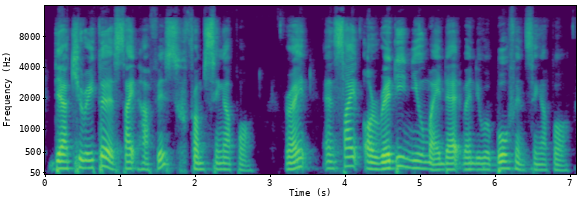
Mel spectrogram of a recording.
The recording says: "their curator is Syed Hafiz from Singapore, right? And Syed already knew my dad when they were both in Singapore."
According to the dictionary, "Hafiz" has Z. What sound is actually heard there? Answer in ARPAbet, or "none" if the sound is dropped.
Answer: S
